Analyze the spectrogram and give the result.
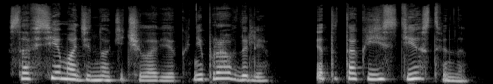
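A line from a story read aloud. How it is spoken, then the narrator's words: Ashamed voice. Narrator (Russian): Роза каким-то стыдливым голосом прибавила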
